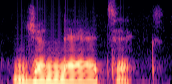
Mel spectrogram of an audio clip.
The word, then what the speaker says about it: genetic: the word genetic okay he has an ic so i know the stress is on the surface on the syllable before the tic so the word becomes genetic okay genetic not genetics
